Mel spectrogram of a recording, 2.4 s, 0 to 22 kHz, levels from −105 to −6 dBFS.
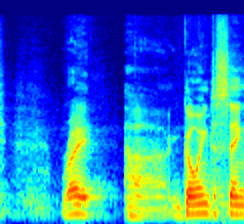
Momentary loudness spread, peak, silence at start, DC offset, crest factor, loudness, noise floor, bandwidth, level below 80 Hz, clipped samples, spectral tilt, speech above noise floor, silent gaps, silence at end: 13 LU; -10 dBFS; 0 s; under 0.1%; 20 dB; -29 LUFS; -56 dBFS; 17 kHz; -72 dBFS; under 0.1%; -5.5 dB/octave; 28 dB; none; 0 s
